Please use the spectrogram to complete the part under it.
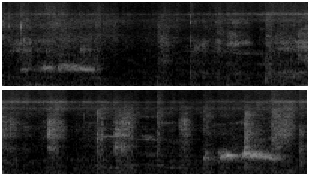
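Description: Spotted doves cooing in a few soft, mellow phrases at a moderate distance, with one call near the start and another near the end, over faint background hiss and occasional low murmur.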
